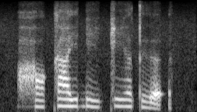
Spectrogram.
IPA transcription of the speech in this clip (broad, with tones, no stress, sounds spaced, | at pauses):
h ɔ˨˩ k a˧ j ɗ i˨˩ k i˧ ə̯ t̪ ɨ̰˧˨ ə̯ ʔ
